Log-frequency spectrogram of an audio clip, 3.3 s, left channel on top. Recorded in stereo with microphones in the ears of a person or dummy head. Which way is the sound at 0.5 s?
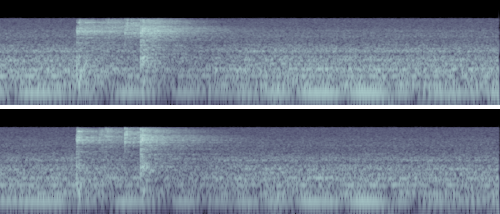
20° right (ahead or behind).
